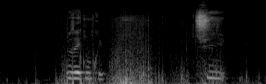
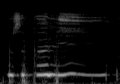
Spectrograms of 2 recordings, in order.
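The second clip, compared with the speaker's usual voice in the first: louder, higher, half-crying despair; comic wail; 7 semitones higher, 4 dB louder than usual. Real, not acted. Reader laughing at her own stumbles, mock crying wail. Reader fumbling the script, wails.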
